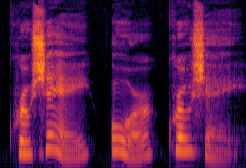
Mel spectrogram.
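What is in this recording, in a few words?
"crochet", English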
